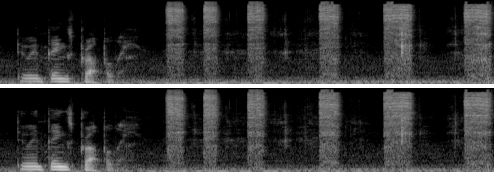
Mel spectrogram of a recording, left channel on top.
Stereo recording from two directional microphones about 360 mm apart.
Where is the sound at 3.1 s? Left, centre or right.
Centre.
